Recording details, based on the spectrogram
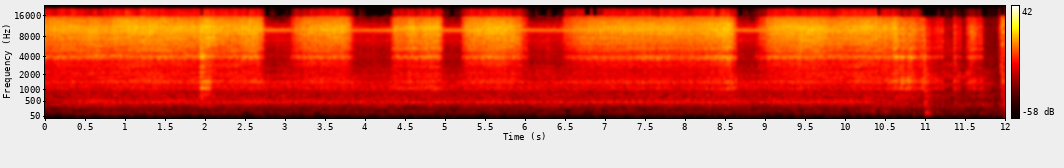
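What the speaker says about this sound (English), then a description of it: "I'm going to buff that out with this white abrasive pad" A white abrasive pad buffs a turned wooden bowl coated in shellac-based sanding sealer, giving a steady close rubbing rasp with brief pauses as the pad lifts off the spinning wood.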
